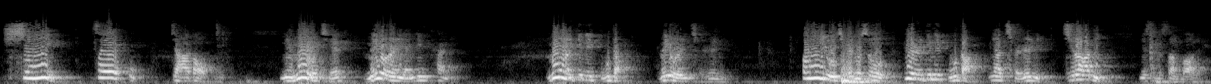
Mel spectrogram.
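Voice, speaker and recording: A male pastor delivers a sermon with a lively, rising-and-falling pitch. He hammers key words, then sinks into hushed asides. He is heard from a distance in a roomy hall, through a dull, lo-fi recording. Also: fast talker. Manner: emphatic preaching, swinging between loud stresses and hushed asides.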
